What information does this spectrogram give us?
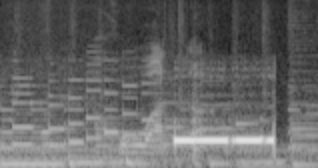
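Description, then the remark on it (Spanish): A loud, steady phone dialing tone sounds for about a second, briefly dipping once, following a quieter stretch of background music. “Uy, ¿a quién llamamos?”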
